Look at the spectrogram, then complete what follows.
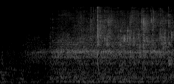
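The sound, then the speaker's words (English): A tap runs in a steady hiss that swells brighter after a brief start, with the stream's splash shifting slightly as a toothbrush is held under the flow to wet it before brushing teeth. “So let's just get toothbrush wet, and then I use like the Crest mint toothpaste, and it's a really good toothpaste.”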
